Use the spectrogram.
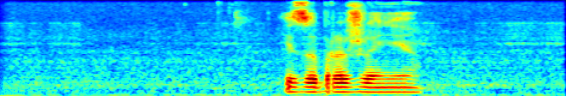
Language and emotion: Russian, neutral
